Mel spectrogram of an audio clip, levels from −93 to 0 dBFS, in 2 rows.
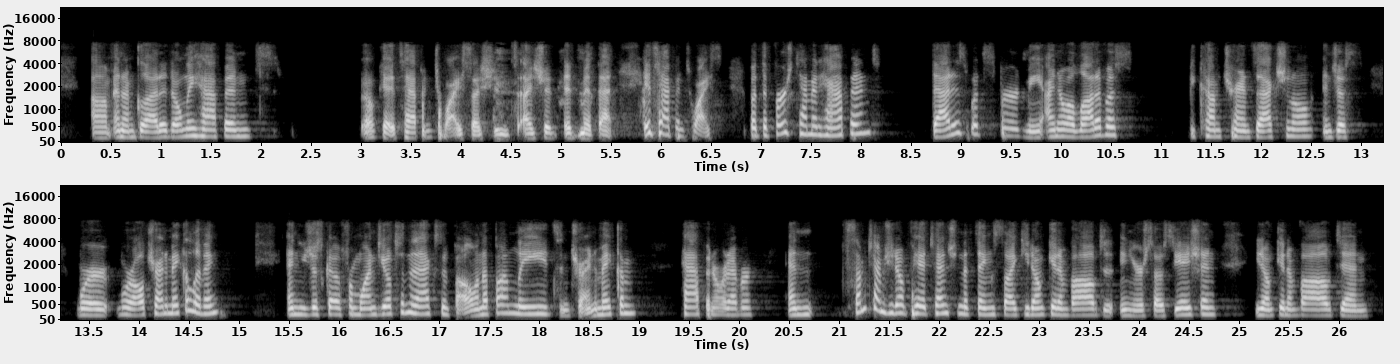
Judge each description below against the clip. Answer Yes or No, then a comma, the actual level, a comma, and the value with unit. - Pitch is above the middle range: Yes, high, 200 Hz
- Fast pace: Yes, fast, 210 wpm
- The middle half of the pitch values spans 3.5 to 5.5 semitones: Yes, average, 4.1 semitones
